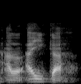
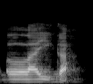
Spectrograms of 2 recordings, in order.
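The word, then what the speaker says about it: الأيكة: Nah, kalau antum mau ibtidak situ, maka tetap bacanya al-aikah, bukan al-laikah.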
